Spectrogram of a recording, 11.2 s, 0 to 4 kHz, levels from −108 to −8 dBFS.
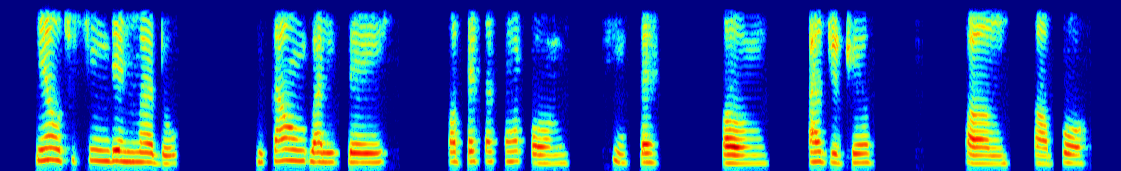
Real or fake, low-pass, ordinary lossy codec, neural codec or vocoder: fake; 3.6 kHz; none; codec, 24 kHz, 0.9 kbps, WavTokenizer, medium speech release version 2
